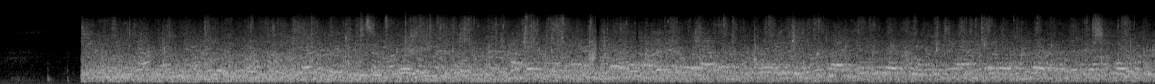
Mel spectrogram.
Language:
Romanian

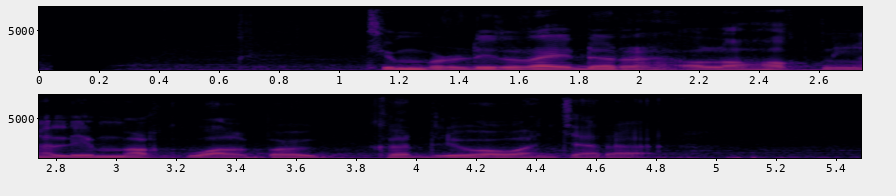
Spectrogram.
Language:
Sundanese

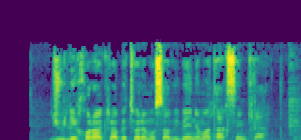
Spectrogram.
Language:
Persian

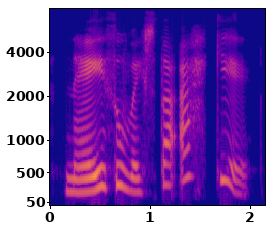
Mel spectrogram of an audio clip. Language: Icelandic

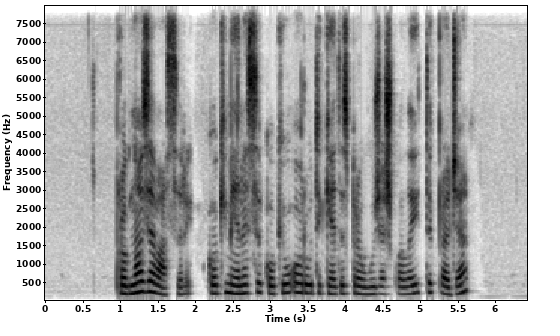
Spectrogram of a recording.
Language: Lithuanian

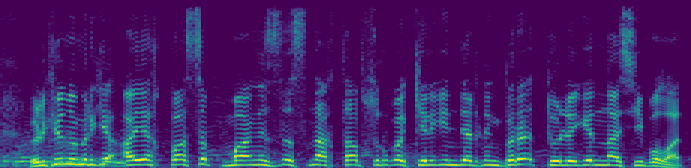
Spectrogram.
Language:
Kazakh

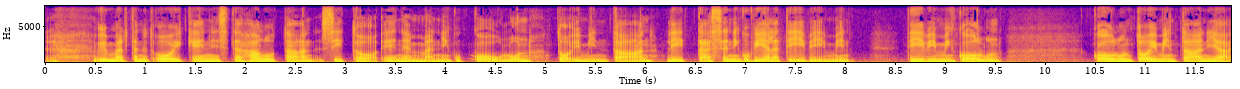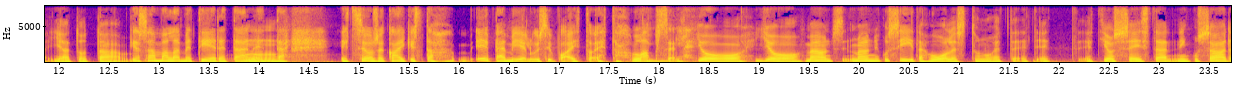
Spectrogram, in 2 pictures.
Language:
Finnish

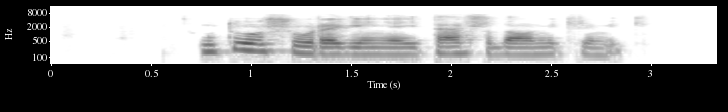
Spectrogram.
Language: Hungarian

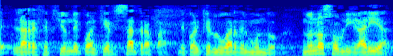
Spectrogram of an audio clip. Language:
Spanish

